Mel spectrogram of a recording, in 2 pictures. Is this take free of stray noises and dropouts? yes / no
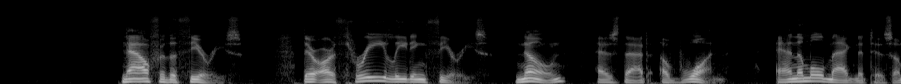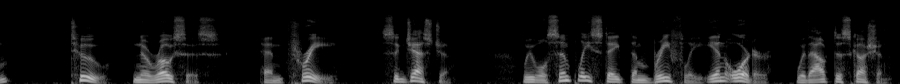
yes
